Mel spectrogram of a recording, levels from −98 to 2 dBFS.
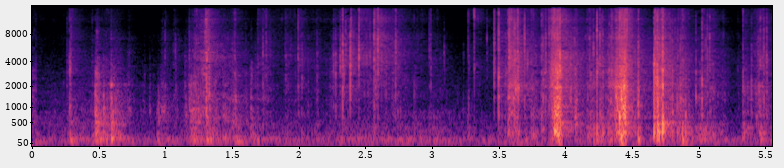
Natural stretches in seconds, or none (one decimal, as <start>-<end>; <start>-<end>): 0.5-1.5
